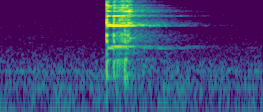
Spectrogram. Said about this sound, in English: That toast was ineffective because this glass is plastic.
